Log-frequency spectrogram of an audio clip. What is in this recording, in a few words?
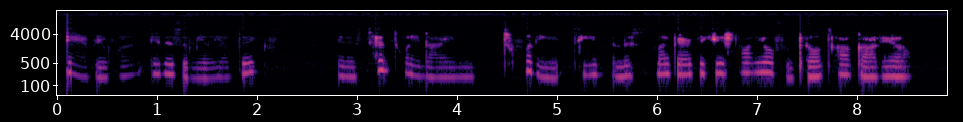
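Verification, Female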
